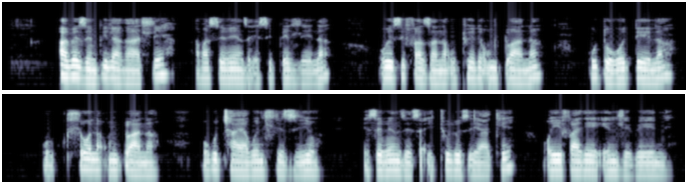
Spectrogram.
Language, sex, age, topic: North Ndebele, female, 25-35, health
